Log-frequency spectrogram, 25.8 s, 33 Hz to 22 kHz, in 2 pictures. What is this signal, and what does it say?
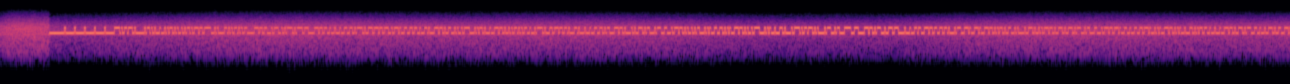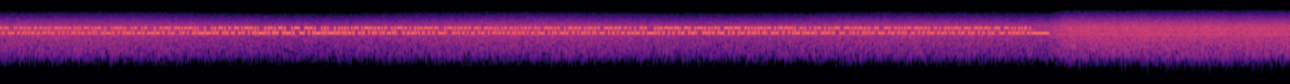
RTTY (75 baud, 850 Hz shift), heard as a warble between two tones, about 2100 Hz centre, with radio static. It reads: DQSFD TXRRV CNEEM PQIEA NHIPG WFOSQ JRPEU GGQIB KABZC FBYIY FOYUK XZBTM ZAMQL IGZHH SWXAJ AAZBC HPIHY YUSPQ AZPAW MIYIY LYNZK KCVUH XKAWN XSAKO KXJFN DCEPS MESLH FIFLG BALSB LPUVS HHEJG HRSZA UQZJO YMHRZ GPDHH HONJP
